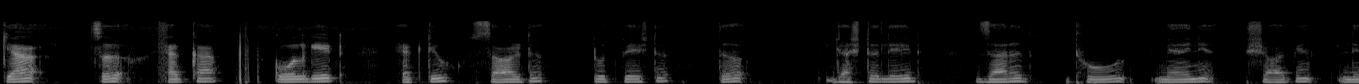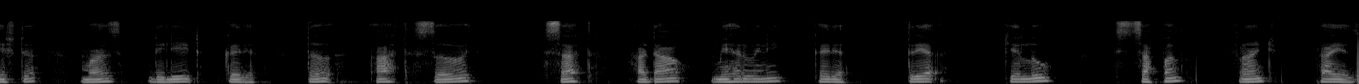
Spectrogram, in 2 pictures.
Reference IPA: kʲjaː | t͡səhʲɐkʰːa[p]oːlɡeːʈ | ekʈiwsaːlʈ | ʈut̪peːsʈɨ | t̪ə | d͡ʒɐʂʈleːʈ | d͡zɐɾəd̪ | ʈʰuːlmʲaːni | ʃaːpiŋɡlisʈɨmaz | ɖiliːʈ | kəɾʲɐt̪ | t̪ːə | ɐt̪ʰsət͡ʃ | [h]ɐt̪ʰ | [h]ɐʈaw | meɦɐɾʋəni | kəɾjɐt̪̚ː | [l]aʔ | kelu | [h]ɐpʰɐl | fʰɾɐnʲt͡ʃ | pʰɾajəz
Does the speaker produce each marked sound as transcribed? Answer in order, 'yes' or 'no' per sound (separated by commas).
no, no, yes, no, no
